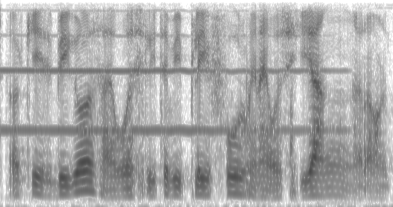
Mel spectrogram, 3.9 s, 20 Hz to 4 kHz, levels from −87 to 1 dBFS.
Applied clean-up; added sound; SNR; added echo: none; Wind instrument, woodwind instrument; 10 dB; none.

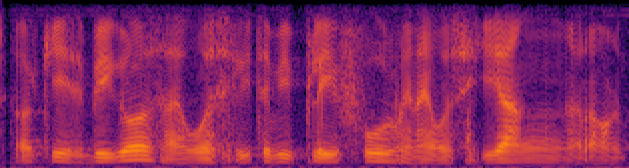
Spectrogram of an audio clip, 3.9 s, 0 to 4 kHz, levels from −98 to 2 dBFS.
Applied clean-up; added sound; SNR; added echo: none; none; none; none.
